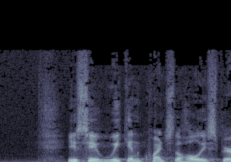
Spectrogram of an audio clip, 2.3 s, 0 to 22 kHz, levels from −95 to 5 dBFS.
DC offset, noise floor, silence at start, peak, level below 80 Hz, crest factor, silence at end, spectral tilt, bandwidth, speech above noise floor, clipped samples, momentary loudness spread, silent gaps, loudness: under 0.1%; -53 dBFS; 0.4 s; -12 dBFS; -64 dBFS; 16 dB; 0 s; -5 dB/octave; 15.5 kHz; 25 dB; under 0.1%; 18 LU; none; -28 LUFS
